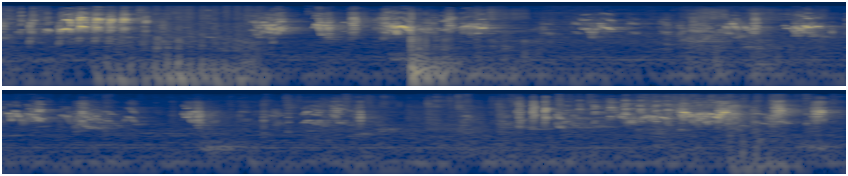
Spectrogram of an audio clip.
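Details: Budgerigars giving repeated harsh squawks and chirps in loud clumps about every second, mixed with softer warbled chatter between bursts.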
